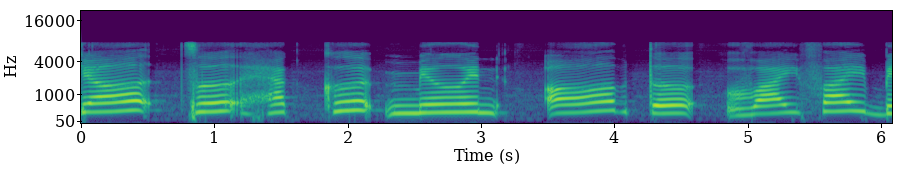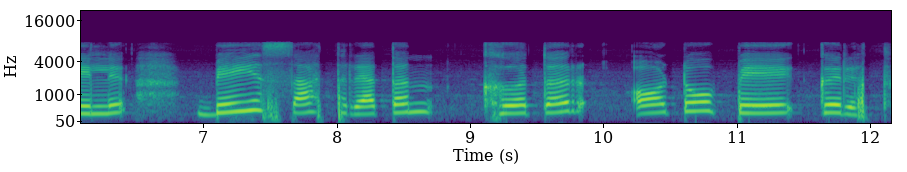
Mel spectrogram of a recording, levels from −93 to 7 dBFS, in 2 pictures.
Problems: background sounds at intervals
